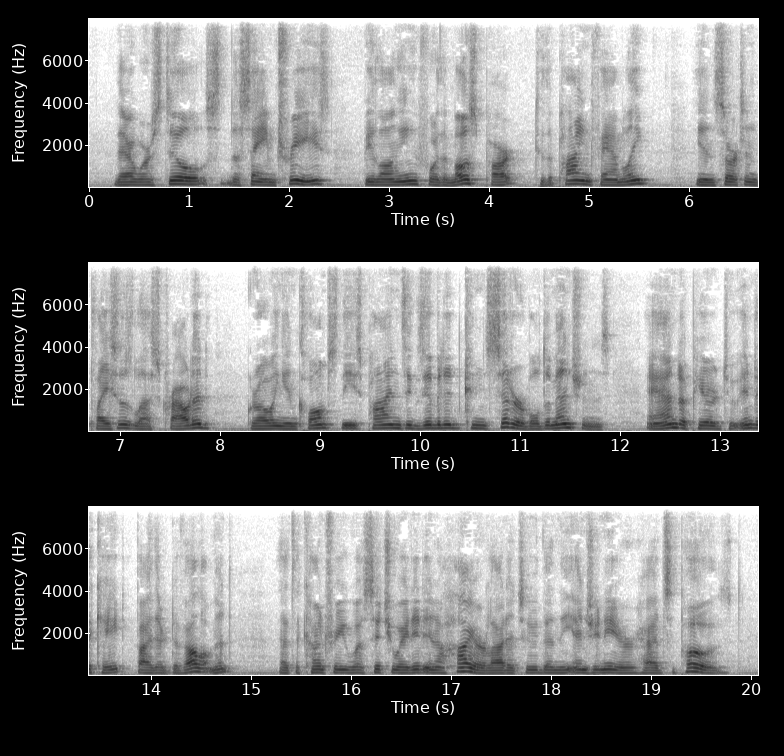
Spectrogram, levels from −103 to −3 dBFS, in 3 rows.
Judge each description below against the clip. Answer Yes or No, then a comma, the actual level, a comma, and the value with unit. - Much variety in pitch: No, average, 3.9 semitones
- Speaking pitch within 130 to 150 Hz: Yes, low, 135 Hz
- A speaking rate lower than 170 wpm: Yes, average, 145 wpm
